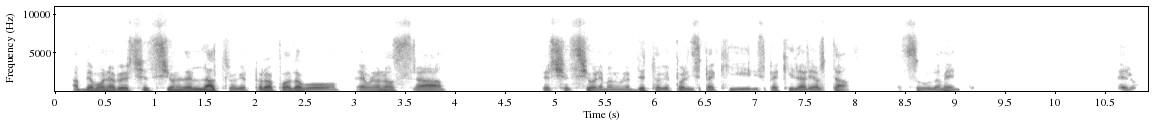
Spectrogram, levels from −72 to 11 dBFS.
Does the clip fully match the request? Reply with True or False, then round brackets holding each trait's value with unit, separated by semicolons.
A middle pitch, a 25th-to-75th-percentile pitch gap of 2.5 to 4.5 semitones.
False (105 Hz; 2.9 semitones)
